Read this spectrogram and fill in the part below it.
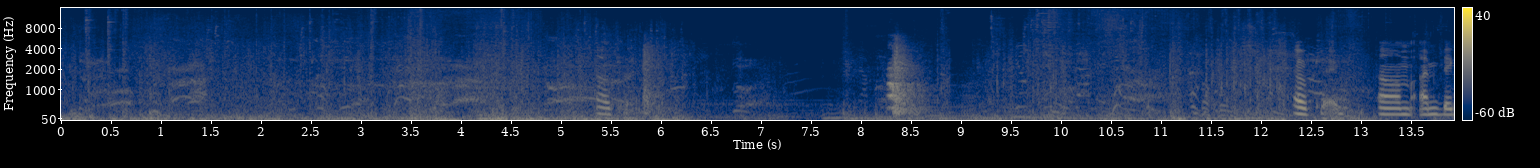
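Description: Guns fire rapidly in a close fight.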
